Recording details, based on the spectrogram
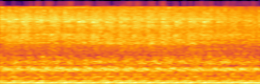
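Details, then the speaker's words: Rebuilt Subaru boxer engine, warmed up, after reinstallation and timing correction: deep, even idle burble with no clicking or ticking. The earlier clicking under the car is gone; owner believes timing being one tooth off caused it. Normal idle. "So, as you can hear, it sounds drastically better."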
